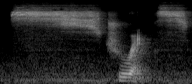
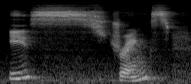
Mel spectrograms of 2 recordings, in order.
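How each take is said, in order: First: The word begins directly with the s. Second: A short vowel is added before the s. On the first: The speaker calls it right. "but strengths" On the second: The speaker calls it wrong. "you're not saying is strengths"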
